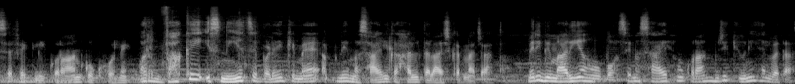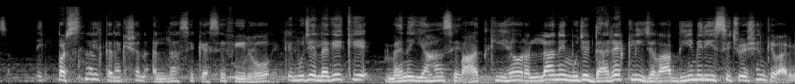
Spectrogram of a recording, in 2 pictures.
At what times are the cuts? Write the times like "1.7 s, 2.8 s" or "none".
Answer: 1.3 s, 5.1 s, 8.4 s, 10.7 s, 12.6 s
